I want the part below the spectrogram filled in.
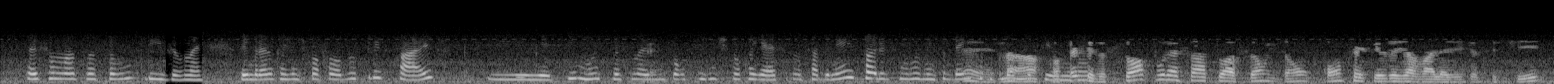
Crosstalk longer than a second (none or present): present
